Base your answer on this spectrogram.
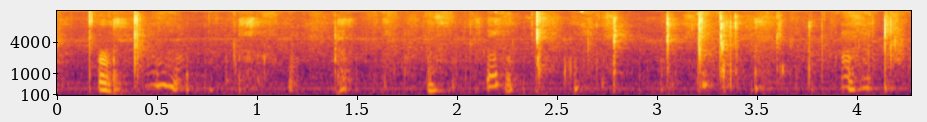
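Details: Rosie's two-week-old miniature Labradoodle puppies, born 31 July 2009, feeding indoors: short high squeaks and whimpers in quick, uneven bursts, mixed with soft wet clicks and shuffling from the litter.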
